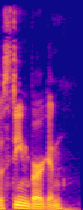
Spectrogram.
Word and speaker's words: Steenburgen: They say a hard G, so Steenburgen.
